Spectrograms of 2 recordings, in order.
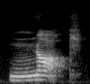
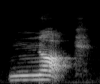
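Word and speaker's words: knock: y voit ses impôts nok encore une fois il ya un coq qui ne se prononcent pas nok soyouz nope under no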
